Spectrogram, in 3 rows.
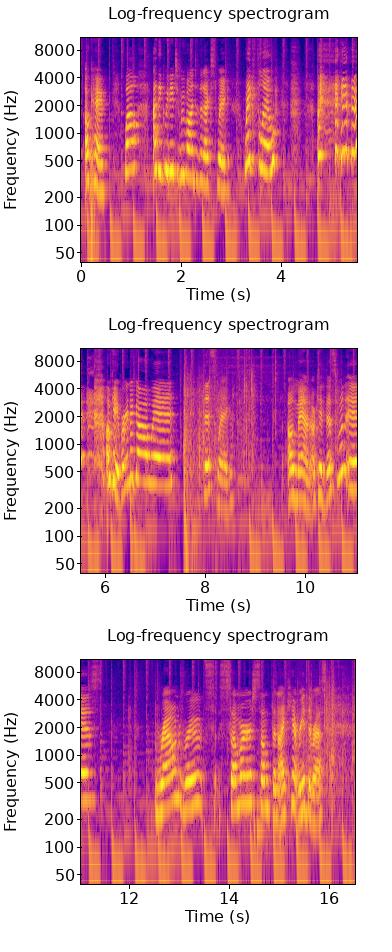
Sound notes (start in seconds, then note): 4.5 laughing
